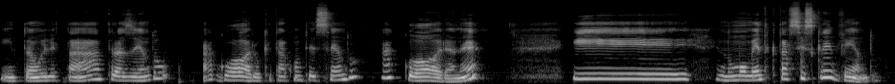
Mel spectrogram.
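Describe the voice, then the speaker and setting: A woman with a fairly high pitch speaks at a very slow pace, with very wide pitch swings and big swings in loudness. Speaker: school teacher. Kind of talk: lecture. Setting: recorded video lesson for remote students.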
